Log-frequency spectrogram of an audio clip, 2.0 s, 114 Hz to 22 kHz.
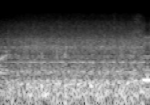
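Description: Claas Lexion 750 combine heard from inside its cab while harvesting corn under load: the engine, at about 1,940 rpm, and the threshing machinery make a steady, loud mechanical rumble, with a faint steady high whine.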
